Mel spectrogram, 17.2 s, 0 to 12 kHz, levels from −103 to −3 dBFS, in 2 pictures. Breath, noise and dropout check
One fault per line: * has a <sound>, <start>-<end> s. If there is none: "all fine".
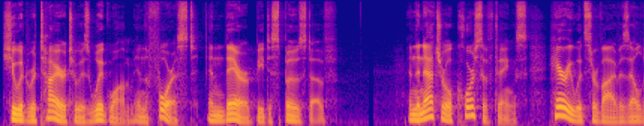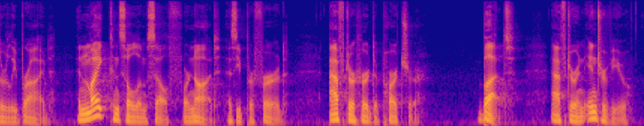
all fine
